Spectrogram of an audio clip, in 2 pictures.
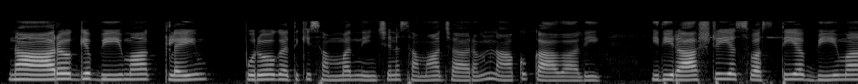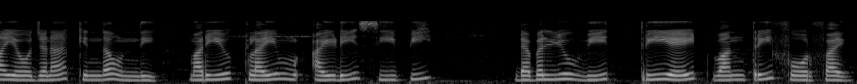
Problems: none marked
